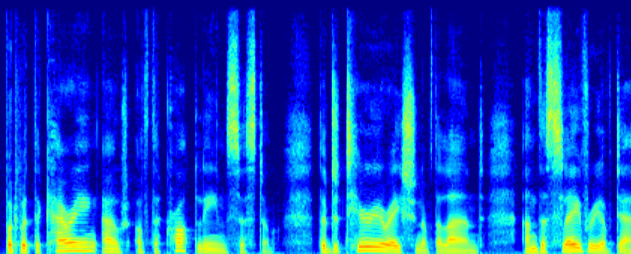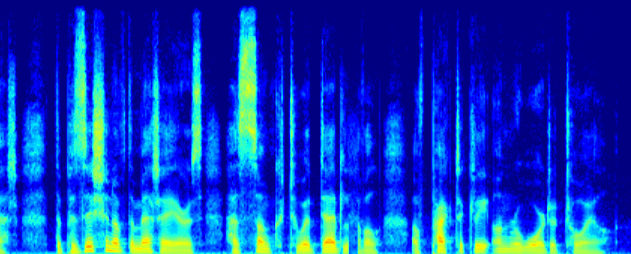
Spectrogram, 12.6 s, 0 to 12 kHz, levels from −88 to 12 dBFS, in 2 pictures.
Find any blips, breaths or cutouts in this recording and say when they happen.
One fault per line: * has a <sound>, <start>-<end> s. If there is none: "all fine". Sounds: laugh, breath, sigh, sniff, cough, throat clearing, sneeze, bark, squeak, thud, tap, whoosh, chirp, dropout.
* has a dropout, 9.8-9.9 s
